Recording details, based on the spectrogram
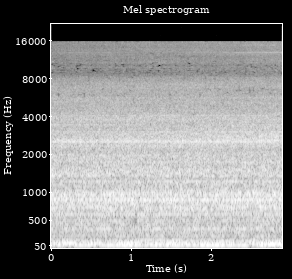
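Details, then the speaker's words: Creality Ender 3 Pro after upgrading to the Creality silent mainboard (firmware 1.1.8), running a test print: only a soft, steady fan hiss with no stepper whine or buzz; the printer is now very quiet. "so here is the test print and as you can see the printer is now very quiet"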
